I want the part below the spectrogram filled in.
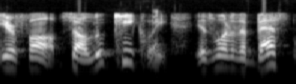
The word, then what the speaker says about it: Kuechly: Now, what they did do, though, was they spell his name in a way to confuse basketball fans, because it is pronounced Kuechly, but that's not your fault.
